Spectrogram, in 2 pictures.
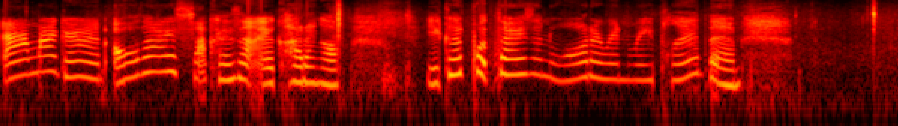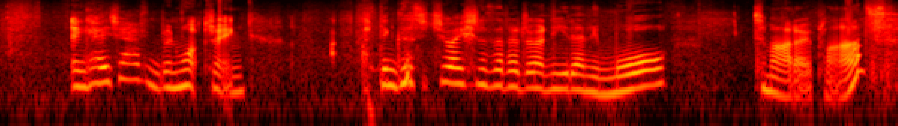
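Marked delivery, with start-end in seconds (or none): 0.0-4.9 put-on, high, loud screaming outburst. Imagining a viewer reacting to the video: imitating a viewer screaming. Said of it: "somebody screaming at the screen".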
